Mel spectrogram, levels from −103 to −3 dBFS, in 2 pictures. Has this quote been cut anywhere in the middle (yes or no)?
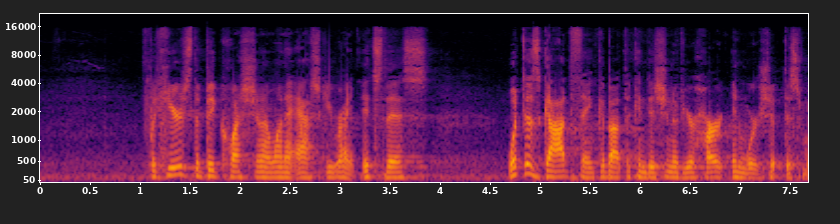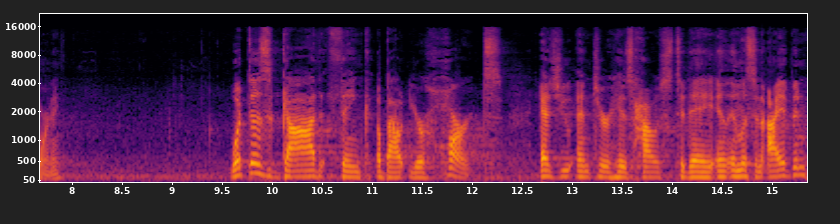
yes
